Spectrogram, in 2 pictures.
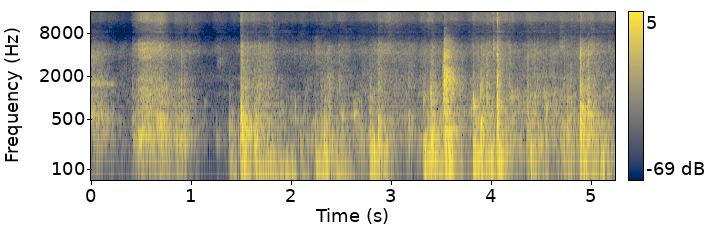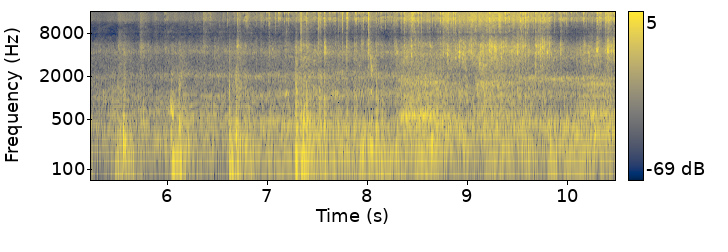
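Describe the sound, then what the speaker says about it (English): Hot water runs from a tap while a Guinea hen is treated for bumblefoot, a steady broadband gush building in strength and continuing to the end, with scattered clatter and handling sounds over it. "Let me get the water like extra hot so that it doesn't cool off too fast"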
